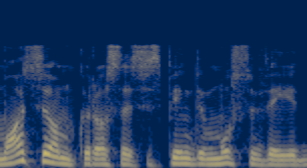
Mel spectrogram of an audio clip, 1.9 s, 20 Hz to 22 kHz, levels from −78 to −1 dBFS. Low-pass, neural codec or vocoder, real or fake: 7.2 kHz; codec, 16 kHz, 4.8 kbps, FACodec; fake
